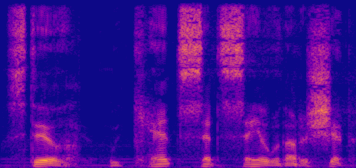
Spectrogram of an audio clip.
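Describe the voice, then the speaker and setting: A man's voice: deep voice, measured pace, vocal fry, sharp tone, breathy edge, exaggerated voice. A man playing a serious, practical adventurer in a fantasy video game. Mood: serious, resolute.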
